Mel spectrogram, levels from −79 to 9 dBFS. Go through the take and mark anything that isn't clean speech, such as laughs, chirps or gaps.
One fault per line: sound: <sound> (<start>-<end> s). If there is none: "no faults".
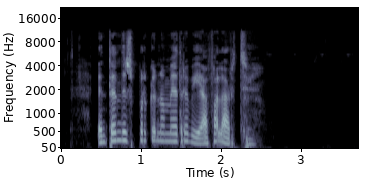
no faults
